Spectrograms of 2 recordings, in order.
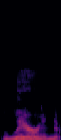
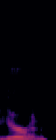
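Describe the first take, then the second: First: The name begins with an L sound. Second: The name begins with a Y sound.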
